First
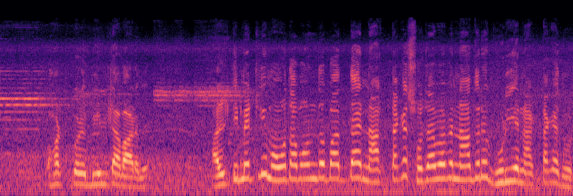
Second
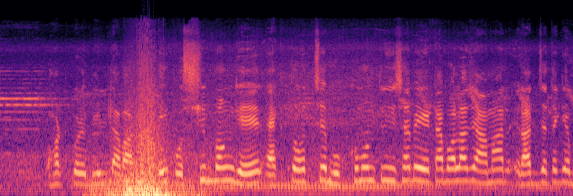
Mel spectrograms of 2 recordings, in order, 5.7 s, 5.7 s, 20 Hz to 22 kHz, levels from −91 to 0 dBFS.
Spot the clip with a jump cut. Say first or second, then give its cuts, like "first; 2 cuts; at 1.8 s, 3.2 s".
second; 1 cut; at 1.6 s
